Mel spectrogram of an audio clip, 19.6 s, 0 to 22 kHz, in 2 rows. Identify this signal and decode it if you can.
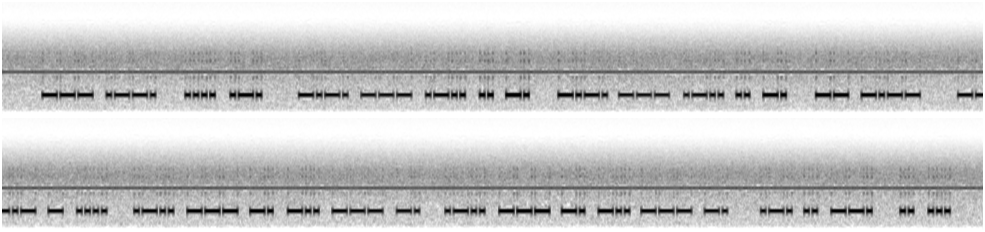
Morse code, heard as a keyed tone, hand-sent with a paddle, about 29 wpm, 700 Hz, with fading and a steady whistle near 1690 Hz. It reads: OP HR COLIN COLIN MY QTH LONDON LONDON RIG IS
